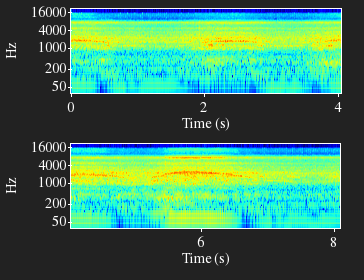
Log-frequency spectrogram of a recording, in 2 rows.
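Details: 2006 Honda CR-V K20A4 engine revving gently: whirring, wavering whine that rises and falls with speed, most pronounced at 1500 rpm; accessory drive bearing noise, cured by repairing the alternator and power steering pump and replacing the water pump.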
